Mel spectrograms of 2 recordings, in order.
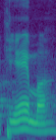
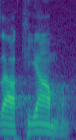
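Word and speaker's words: Al-Qiyamah: brother in the nation, I didn't know how to pronounce it properly. So I said, "Oh, that's Ka." And that sounds like a good name for a girl, a baby girl. So I we named our daughter Kiama not knowing that the actual pronunciation was aliyama.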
